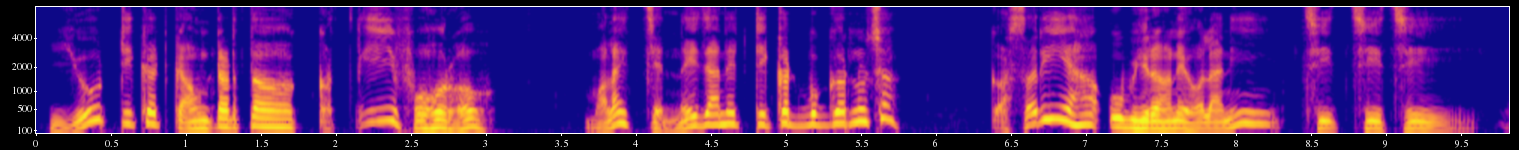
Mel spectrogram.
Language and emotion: Nepali, disgusted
